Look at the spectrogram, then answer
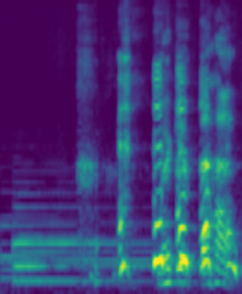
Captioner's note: laughing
